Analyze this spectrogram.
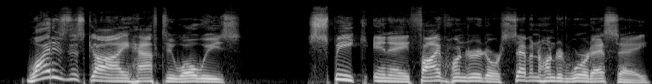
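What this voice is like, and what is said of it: Usual voice. Nothing is said of it.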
